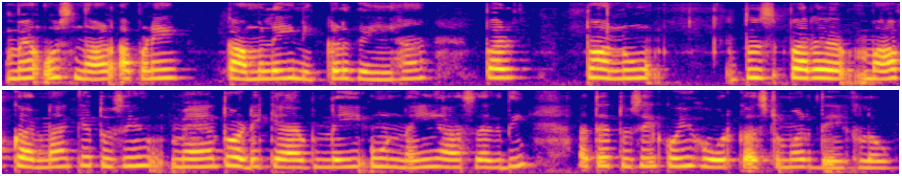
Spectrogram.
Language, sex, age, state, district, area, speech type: Punjabi, female, 18-30, Punjab, Fatehgarh Sahib, rural, spontaneous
